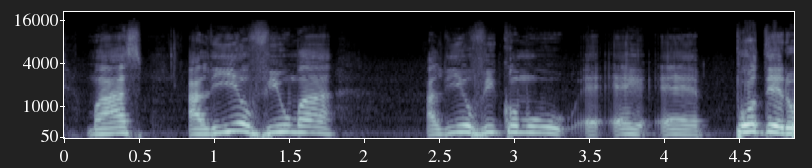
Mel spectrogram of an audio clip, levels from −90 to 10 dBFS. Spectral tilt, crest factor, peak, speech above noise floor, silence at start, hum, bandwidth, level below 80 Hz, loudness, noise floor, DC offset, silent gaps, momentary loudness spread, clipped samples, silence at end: -7 dB/octave; 18 dB; 0 dBFS; 40 dB; 0.15 s; none; 12.5 kHz; -48 dBFS; -20 LUFS; -58 dBFS; under 0.1%; none; 12 LU; under 0.1%; 0 s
